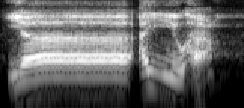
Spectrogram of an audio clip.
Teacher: Di situ ada mad tabi'i bertemu dengan hamzah dalam satu kata. Itu disebut mad wajib muttasil. Panjangnya 2,5 alif atau 5 harakah.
